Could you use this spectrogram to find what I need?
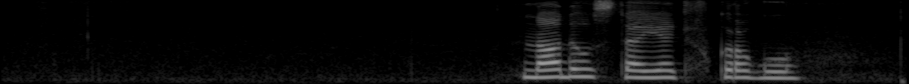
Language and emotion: Russian, neutral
